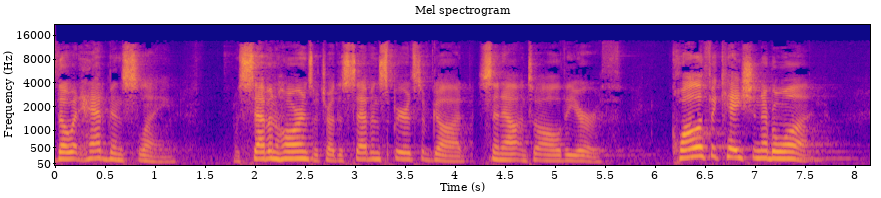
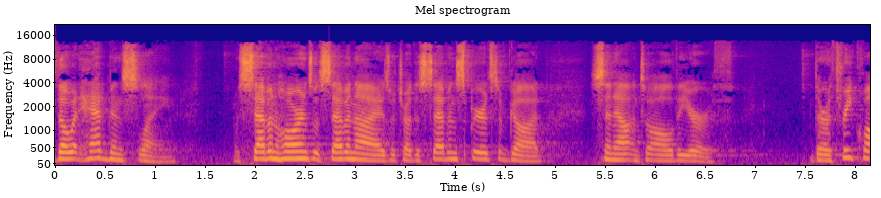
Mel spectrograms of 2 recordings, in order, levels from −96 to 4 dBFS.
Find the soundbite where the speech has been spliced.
first; 3 cuts; at 2.6 s, 4.2 s, 6.1 s

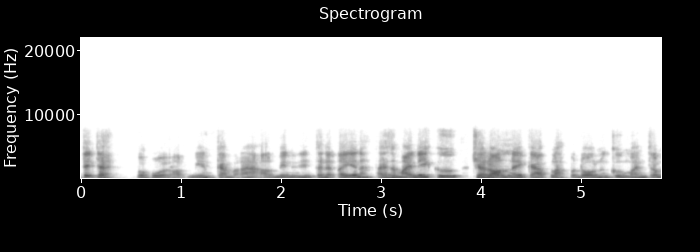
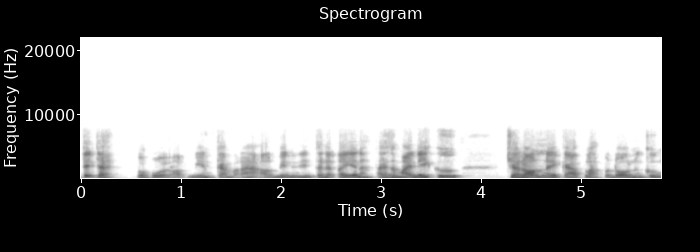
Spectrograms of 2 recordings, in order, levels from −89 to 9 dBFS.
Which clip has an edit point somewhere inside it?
first; 1 cut; at 3.9 s

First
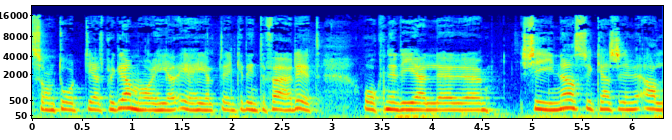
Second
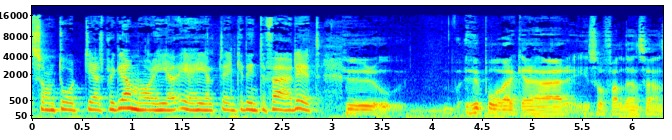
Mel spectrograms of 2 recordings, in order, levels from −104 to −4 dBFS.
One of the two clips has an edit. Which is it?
second; 1 cut; at 3.1 s

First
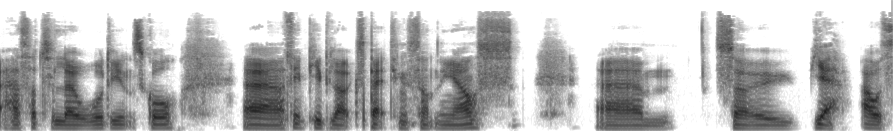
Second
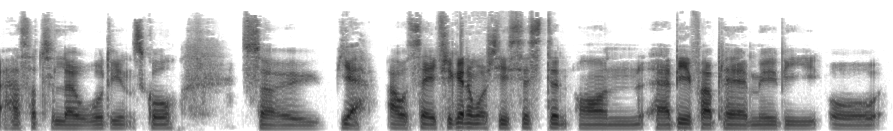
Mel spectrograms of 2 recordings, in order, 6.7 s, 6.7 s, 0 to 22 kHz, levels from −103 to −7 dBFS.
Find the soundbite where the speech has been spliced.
second; 1 cut; at 1.8 s

